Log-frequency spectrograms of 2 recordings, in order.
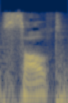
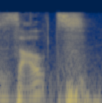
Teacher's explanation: Salt in English, we have T to a Ts, becomes Salz in German.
